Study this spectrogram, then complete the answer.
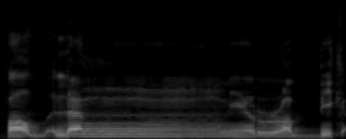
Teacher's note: Diidghamkan, dimasukkan bacaan ke dalam huruf ra dan juga huruf lam tanpa dengung.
